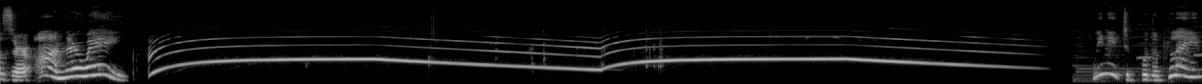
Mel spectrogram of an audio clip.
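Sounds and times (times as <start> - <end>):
siren wailing: 1.4 - 10.6.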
